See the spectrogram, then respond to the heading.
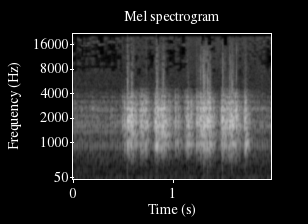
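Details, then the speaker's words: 1935 Rogers Model 7R622 tube radio on shortwave during signal-injection troubleshooting; irregular scratchy crunching bursts as the tuning dial moves, probably dirt in the tuning capacitor. "crunching. So probably some dirt in the capacitor there."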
